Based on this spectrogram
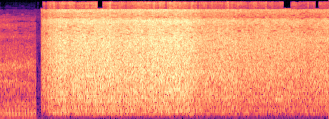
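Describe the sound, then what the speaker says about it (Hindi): Floodwater pours from a dam after heavy rain, its gates opened. A brief quieter moment gives way to a loud, steady roar of rushing water that holds for the rest of the clip, with no voices. "दोनों बांधों से पानी ओवरफ्लो हो रहा है।"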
